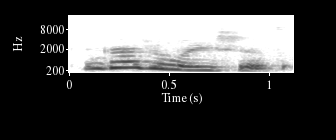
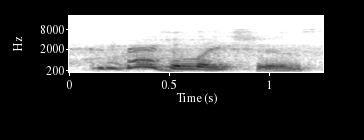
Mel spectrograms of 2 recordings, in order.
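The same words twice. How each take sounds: First: Congratulations lifted high and bright; higher congratulations. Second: Said in the usual way. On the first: Real, not acted. Host cheering viewer Mary on her diamonds with a higher Congratulations.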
